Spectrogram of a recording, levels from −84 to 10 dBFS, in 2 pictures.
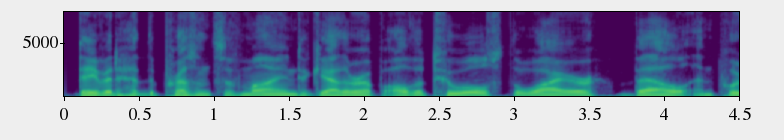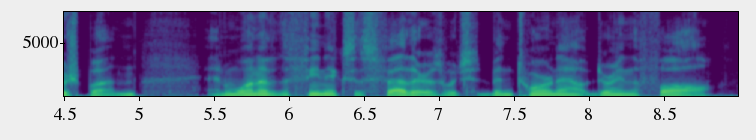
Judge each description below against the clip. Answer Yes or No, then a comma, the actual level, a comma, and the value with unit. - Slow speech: No, fast, 205 wpm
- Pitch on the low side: Yes, low, 120 Hz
